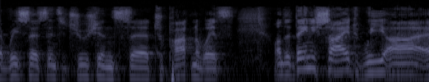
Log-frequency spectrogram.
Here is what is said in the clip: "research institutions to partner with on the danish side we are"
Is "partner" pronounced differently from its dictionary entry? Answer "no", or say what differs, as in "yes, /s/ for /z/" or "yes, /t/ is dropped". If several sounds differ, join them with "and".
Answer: no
